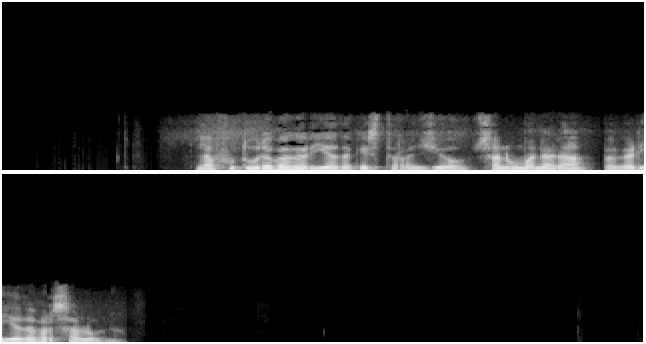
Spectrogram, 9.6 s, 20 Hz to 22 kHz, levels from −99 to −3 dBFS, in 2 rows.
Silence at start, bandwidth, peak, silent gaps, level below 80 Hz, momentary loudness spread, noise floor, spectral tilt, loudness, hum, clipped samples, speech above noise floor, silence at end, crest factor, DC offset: 1.45 s; 7.8 kHz; -2 dBFS; none; -64 dBFS; 8 LU; -66 dBFS; -6.5 dB/octave; -18 LUFS; none; under 0.1%; 48 dB; 3.95 s; 18 dB; under 0.1%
